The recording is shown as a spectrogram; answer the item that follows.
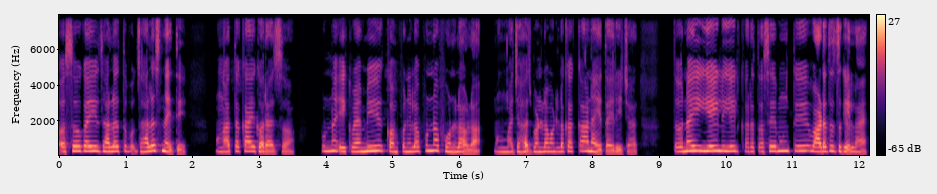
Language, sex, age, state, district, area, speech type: Marathi, female, 30-45, Maharashtra, Thane, urban, spontaneous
